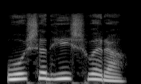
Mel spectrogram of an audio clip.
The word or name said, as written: ಓಷಧೀಶ್ವರ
